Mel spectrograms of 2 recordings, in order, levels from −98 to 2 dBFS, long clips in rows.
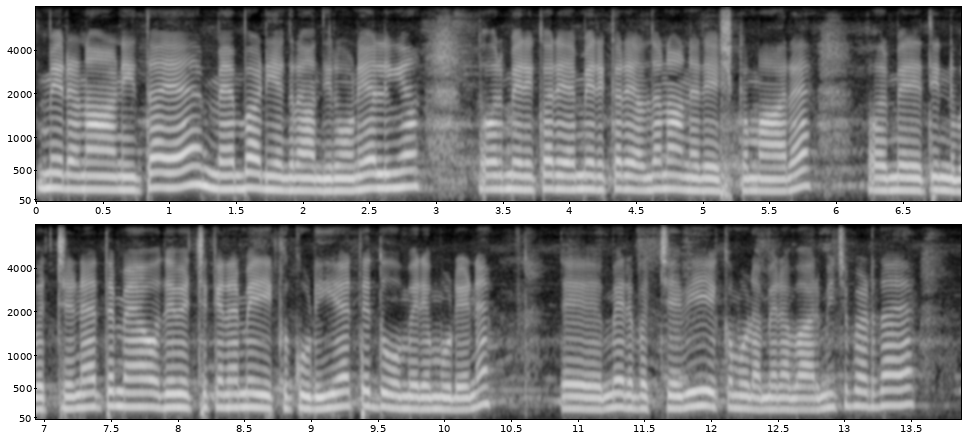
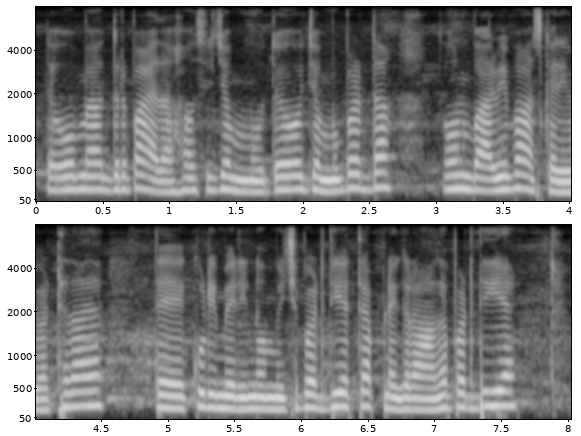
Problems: none marked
